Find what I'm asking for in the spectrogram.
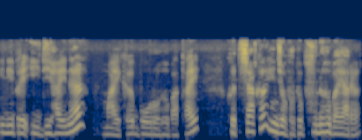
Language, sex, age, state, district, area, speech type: Bodo, female, 60+, Assam, Baksa, rural, spontaneous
